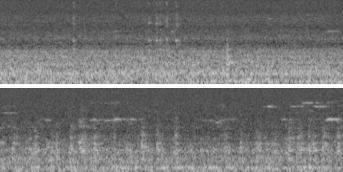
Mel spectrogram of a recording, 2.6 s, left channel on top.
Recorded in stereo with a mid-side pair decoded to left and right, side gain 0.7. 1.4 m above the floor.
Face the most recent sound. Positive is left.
No sound to turn to.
